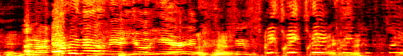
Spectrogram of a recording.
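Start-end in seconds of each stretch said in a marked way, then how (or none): 2.1-4.0 mock squeak noises. Imitating squeaking hospital noise.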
